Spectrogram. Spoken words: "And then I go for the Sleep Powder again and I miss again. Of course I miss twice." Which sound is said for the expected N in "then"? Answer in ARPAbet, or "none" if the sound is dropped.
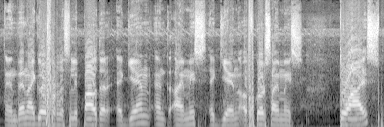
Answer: N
